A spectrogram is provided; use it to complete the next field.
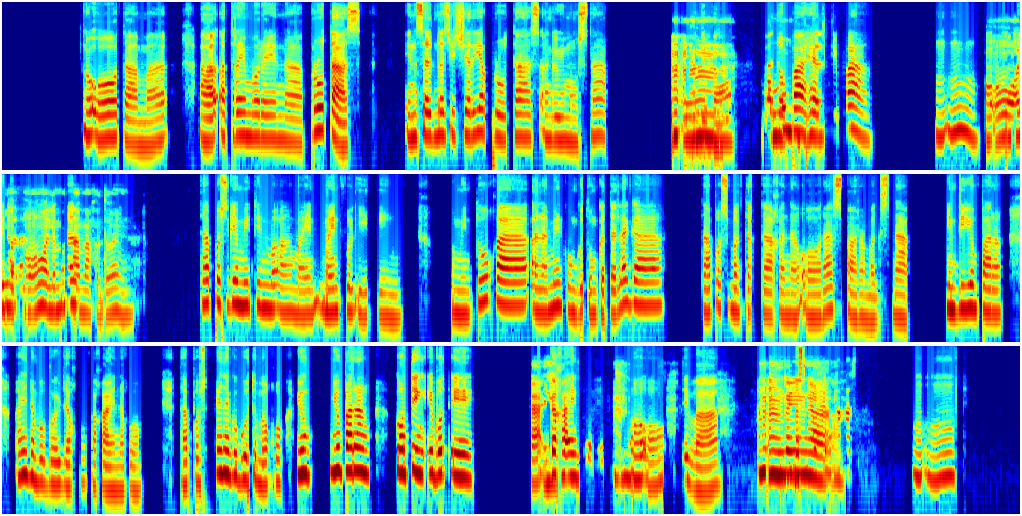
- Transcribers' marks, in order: other background noise; tapping; chuckle
- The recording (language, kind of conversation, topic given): Filipino, advice, Paano ko mababawasan ang pagmemeryenda kapag nababagot ako sa bahay?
